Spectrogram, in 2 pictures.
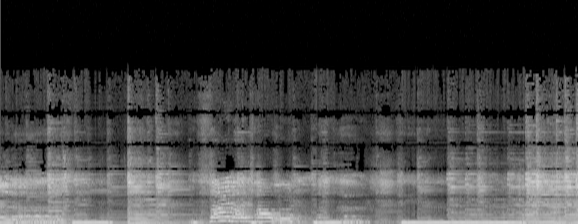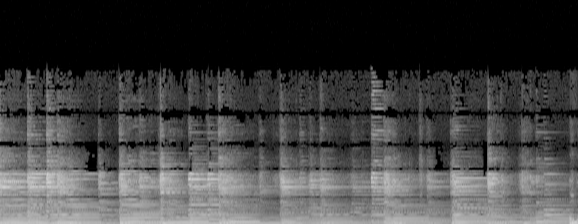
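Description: Live acoustic guitar music with a woman singing over strummed chords for the first several seconds. The guitar then carries on alone with sustained chords to the close of the song.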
